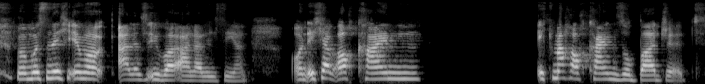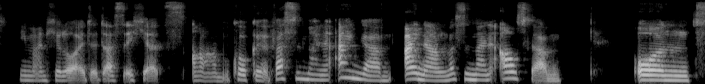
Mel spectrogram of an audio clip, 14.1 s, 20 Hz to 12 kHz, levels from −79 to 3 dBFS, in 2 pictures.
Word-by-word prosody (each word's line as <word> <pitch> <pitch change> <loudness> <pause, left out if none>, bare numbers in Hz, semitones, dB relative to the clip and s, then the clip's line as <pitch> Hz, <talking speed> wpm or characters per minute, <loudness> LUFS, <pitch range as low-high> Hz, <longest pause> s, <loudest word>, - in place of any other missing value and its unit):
Man 235 0 +1
muss 255 0 +4
nicht 270 0 +4
immer 250 -2 +5
alles 215 0 +3
überanalysieren. 175 -4 0 0.4
Und - - -1
ich 380 -12 +2
habe 265 -3 +5
auch 245 0 +4
keinen 240 0 +1 1.2
ich 245 +2 0
mache 270 -1 +4
auch 240 - 0
keinen 230 -1 +2
so 210 -1 -3
Budget 195 -1 -1
wie 190 -1 -14
manche 180 0 -11
Leute, - - -6
dass - - -7
ich - - -8
jetzt, - - -10
ähm, 160 -3 -12
gucke: 195 -4 -6
„Was 245 +1 -3
sind 245 -2 -8
meine 205 -3 -9
Eingaben 210 -12 -3
Einnahmen, 185 -6 +2
was 225 +1 -8
sind 220 -2 -5
meine 205 0 -6
Ausgaben“. 255 0 -2 0.7
Und 190 -3 +2
215 Hz, 150 wpm, -23 LUFS, 185-245 Hz, 1.2 s, immer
